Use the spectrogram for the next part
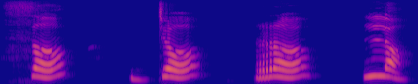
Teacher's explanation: वत्स्य, यानी जो दांतों के मूल से निकलते हैं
